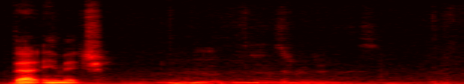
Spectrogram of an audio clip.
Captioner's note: audience murmuring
